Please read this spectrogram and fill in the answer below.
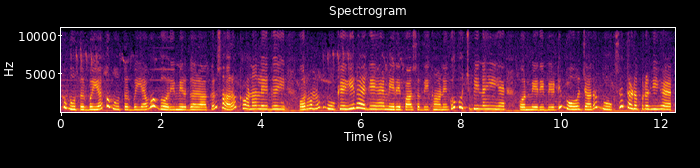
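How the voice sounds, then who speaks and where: A woman's voice: extremely high pitch, expressive, a little slow, hardly any pauses, over music. A woman voicing an earnest, hard-working little mother sparrow, wronged but determined, in a children's cartoon. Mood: distressed. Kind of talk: children's cartoon story acting.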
